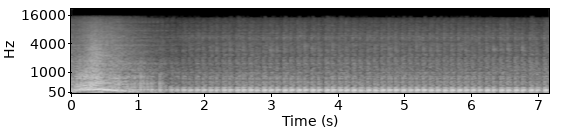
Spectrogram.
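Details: 1968 Honda CL450 after a starter clutch repair, started on the electric starter: a short rev, then an even twin idle of about three pulses a second. The starter now turns the engine and it runs healthy.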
